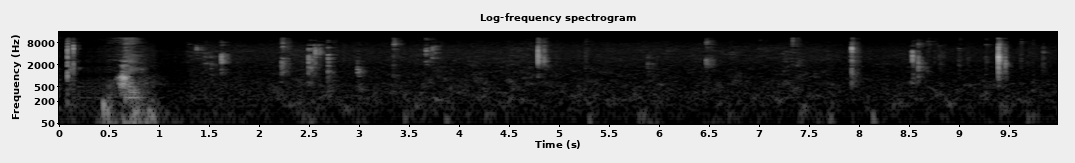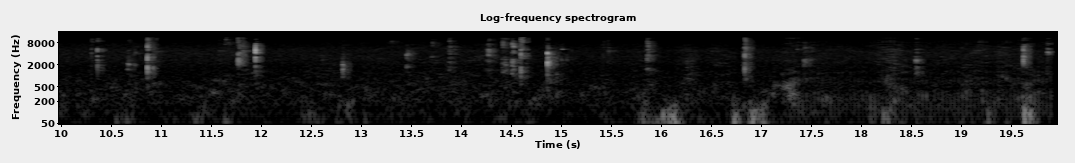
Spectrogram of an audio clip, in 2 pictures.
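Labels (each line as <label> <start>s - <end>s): Flicking and sucking sounds occur irregularly at medium loudness. 0.0s - 20.0s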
